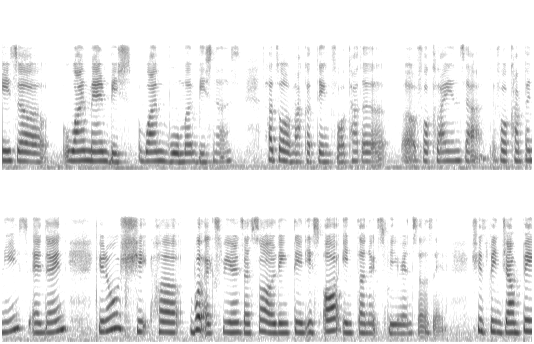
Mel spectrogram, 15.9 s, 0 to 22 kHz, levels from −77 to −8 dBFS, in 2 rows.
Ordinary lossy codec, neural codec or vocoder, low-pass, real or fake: none; codec, 16 kHz, 8 kbps, FunCodec, trained on Chinese and English, 25 frames a second; none; fake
